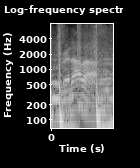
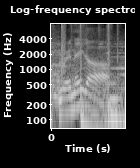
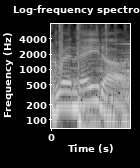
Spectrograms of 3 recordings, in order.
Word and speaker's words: Grenada: So today, like we Germans say, we are in Grenada. But I heard in English it's called Grenada. Say it right. Grenada.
